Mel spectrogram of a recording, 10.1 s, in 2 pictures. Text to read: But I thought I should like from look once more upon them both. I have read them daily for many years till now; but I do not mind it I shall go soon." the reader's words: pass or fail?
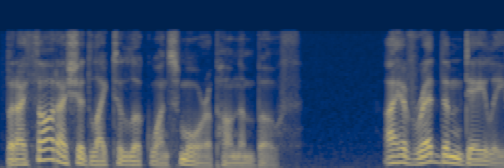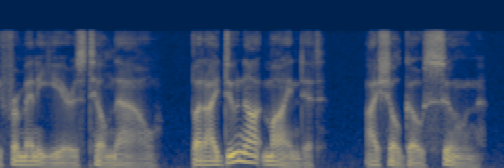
fail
